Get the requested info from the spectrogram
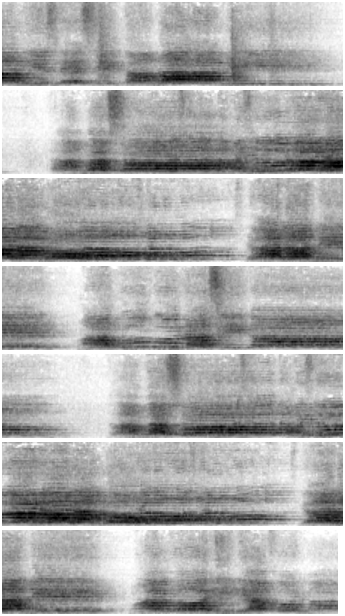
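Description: A choir singing, in long phrases with brief breaks between them.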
